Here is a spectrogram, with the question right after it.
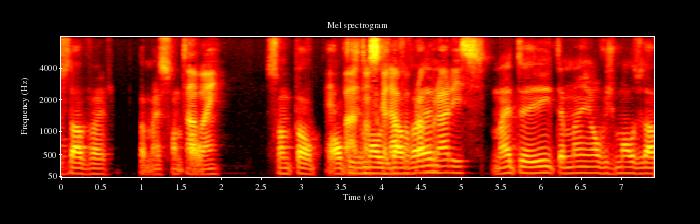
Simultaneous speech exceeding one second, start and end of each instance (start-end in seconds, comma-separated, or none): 3.3-4.8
